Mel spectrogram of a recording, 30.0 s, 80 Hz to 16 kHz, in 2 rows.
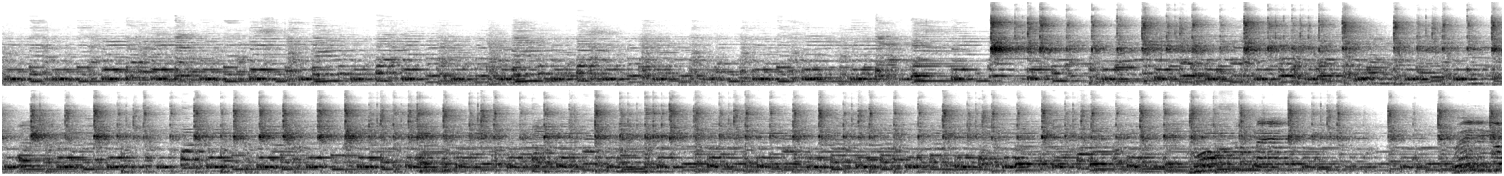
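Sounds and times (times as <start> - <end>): banjo picking a tune: 0.0 - 30.0
hands slapping body in rhythm: 9.9 - 30.0.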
